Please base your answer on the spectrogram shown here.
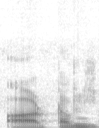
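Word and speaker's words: autumn: पर क्या है कि वर्ड के अंत में अगर एम के बाद एन हो तो एन का उच्चारण नहीं होगा यानी कि यहां पर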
